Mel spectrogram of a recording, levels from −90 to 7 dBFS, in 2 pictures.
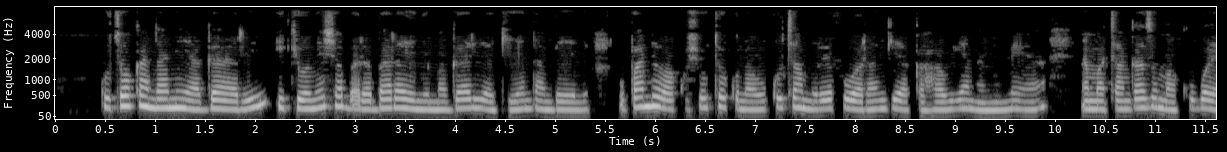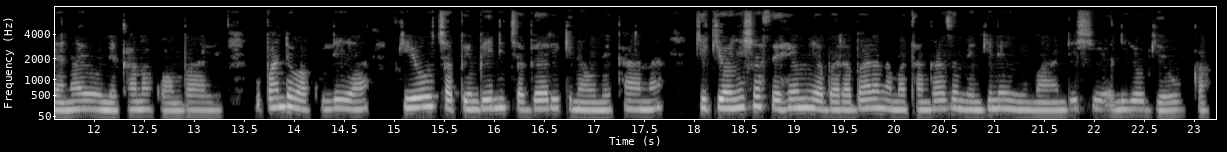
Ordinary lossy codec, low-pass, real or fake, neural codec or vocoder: MP3, 48 kbps; 7.2 kHz; real; none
